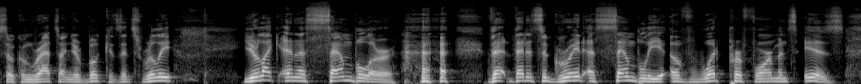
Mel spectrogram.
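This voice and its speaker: Speaking with a non-native accent, a man talks at a moderate pace with ordinary pitch variation on a very clean recording with a silent background. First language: Portuguese. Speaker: podcast host, stuntman. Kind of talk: casual interview. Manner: stumbling, halting.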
